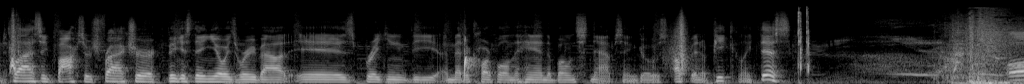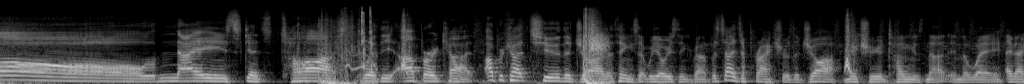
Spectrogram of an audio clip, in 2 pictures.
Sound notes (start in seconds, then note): 9.4 punch lands; 10.1 Green Goblin grunts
